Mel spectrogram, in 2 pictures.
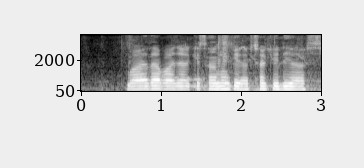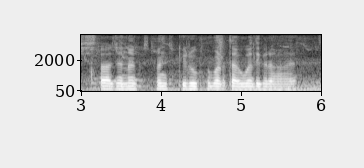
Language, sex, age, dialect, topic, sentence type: Hindi, male, 18-24, Awadhi Bundeli, banking, statement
